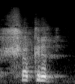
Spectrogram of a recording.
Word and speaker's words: शकृत: और इसी पर एक जगह है शकृत, शकृत, शकृत, सीटी वाला श जिसे कहते हैं तालव्य श।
